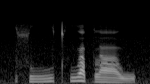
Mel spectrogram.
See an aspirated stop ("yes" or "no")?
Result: yes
